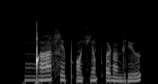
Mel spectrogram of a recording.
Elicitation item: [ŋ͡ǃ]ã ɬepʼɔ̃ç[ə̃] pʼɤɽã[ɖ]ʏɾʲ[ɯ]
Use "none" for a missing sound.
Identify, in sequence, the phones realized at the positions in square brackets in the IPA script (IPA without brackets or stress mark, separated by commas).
ŋ͡ǃ, ə̃, ɖ, ɯ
